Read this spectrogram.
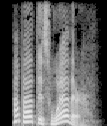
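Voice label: citizen remarks, female; vo; npc; source engine; episodic; episode 1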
